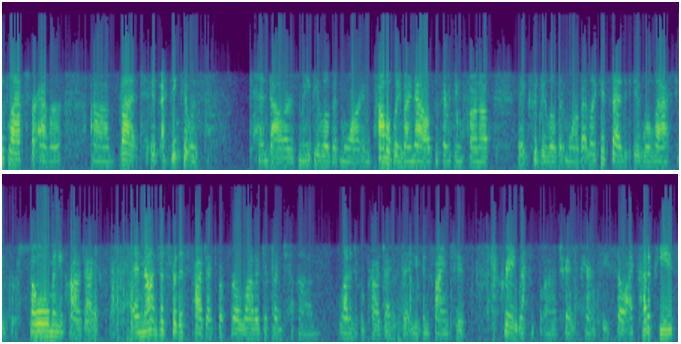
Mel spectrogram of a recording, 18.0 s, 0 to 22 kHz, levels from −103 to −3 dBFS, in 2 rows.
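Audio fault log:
throughout, block size mismatch (truncated): A steady buzz at about 109 Hz runs under the whole clip, and the audio plays about 1.16 times faster than it should while its pitch stays close to normal. One stage hands over longer blocks than the next stage takes in, so the end of every block is dropped. The buzz is the rate of those cuts, and the skipped material speeds everything up. The pattern fits 512-sample blocks being written.
2.89–3.30 s and 13.40–13.51 s, comfort noise in place of the background: In these two pauses the real background gives way to a flat, featureless hiss, about 4 dB quieter in the first and about 7 dB quieter in the second, until the sound picks up again. The likely cause is discontinuous transmission: the sender stopped sending audio during the gaps, and the receiver filled them with synthetic noise only roughly matched to a background sitting about 30 dB below the loud parts.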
